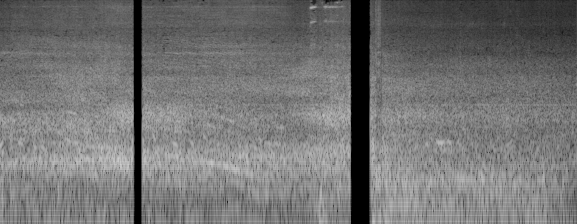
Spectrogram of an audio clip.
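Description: Three-section articulated tram passing close and moving off through a curve, a running rumble with wavering, gliding tones that fades toward the end. The sound cuts out briefly twice.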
